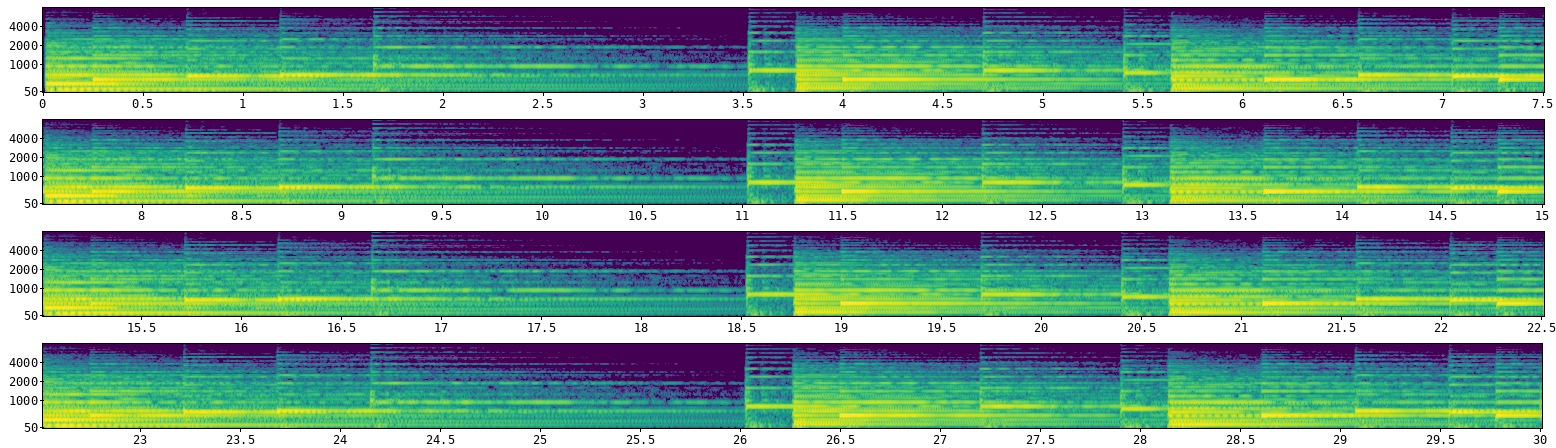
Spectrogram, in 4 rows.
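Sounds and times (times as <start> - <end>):
piano melody: 0.0 - 30.0.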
